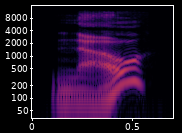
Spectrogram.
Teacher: By using that rising tone, B isn't just delivering a negative fact.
